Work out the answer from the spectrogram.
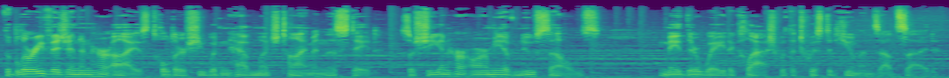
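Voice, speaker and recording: A man's voice: a bass voice, big pitch swings, moderate pace, creaky, over music. A man reading scripted audio drama narration in a dramatic, solemn storytelling manner.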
